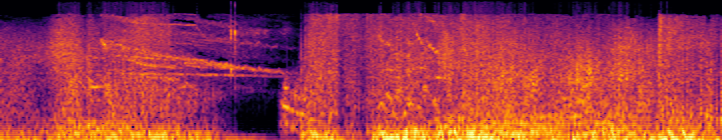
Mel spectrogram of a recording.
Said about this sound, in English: Since I'm the god of this universe, missile strike.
